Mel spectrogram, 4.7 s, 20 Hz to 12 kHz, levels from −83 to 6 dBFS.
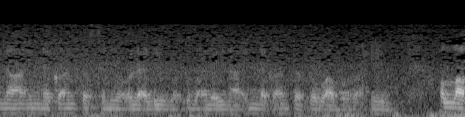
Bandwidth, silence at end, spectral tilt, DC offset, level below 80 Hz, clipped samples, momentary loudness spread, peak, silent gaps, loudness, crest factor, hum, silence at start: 6.6 kHz; 0 s; -7 dB/octave; under 0.1%; -46 dBFS; under 0.1%; 7 LU; -8 dBFS; none; -32 LUFS; 22 dB; none; 0 s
